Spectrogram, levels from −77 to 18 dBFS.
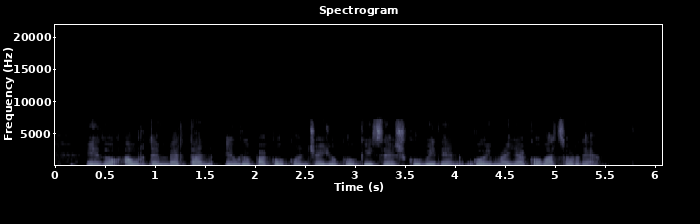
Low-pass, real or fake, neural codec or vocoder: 7.2 kHz; fake; codec, 16 kHz, 4.8 kbps, FACodec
